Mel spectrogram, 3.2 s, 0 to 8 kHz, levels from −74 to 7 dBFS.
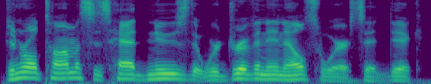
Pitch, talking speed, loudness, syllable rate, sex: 115 Hz, 225 wpm, -18 LUFS, 6.4 syllables/s, male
